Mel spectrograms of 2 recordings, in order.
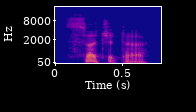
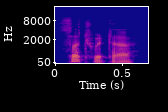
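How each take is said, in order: First: The W sound is left out of the name. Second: The W sound is pronounced in the name. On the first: The speaker calls it right. "let's remember the W is silent" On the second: The speaker calls it wrong. "I still said, still said the W"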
